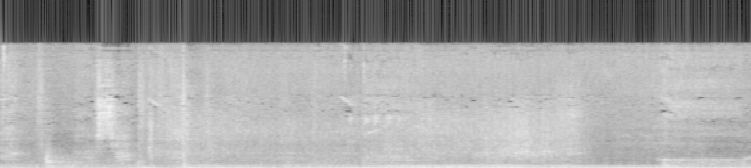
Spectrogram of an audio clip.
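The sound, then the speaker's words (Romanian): A car waiting outside turns over its engine and revs up, its pitch rising as the vehicle pulls away, the motor loud throughout with a brief clunk like a door near the start. “mașina vă așteaptă afară!”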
